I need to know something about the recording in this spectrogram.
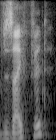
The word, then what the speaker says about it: Xyphid: So, today's inspiration comes from a channel by the name of Zyford. X Y P HI D. I I think that's how it's pronounced.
